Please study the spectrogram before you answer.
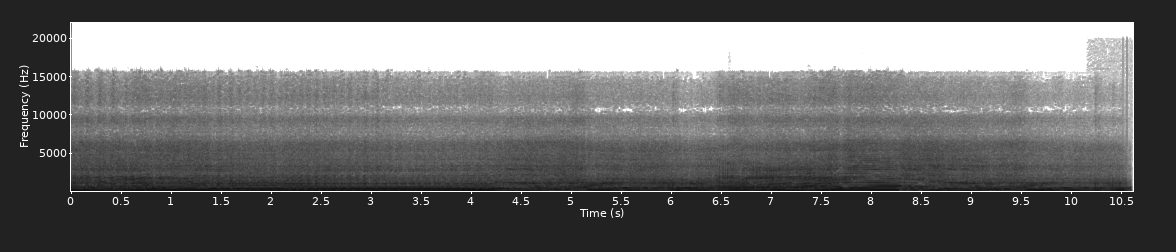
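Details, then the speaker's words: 20 hp tuned AM6 two-stroke moped engine whose main bearings the owner had thought were glued by hardened resin; after forcing it round with a ratchet it restarted and revved cleanly, buzzing smoothly up and down with the throttle, sounding normal, even better than before. "then I forced it to rotate with a ratchet then it started and it sounded normal again. now it sounded even better than before"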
